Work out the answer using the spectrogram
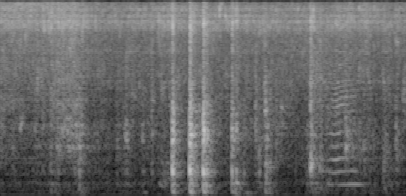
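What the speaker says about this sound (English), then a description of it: "Just going to wash up the bowl real quick" Water running from a kitchen tap with light splashes and clinks as a bowl is rinsed, soft and close, with a voice talking over it.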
